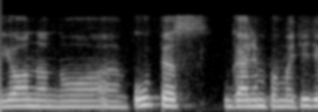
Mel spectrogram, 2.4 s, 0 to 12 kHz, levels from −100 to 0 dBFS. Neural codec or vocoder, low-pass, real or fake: none; 7.2 kHz; real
